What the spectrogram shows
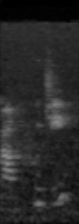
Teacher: So the bilabial fricatives. So this is like F and V, but not with your teeth, with both of your lips. So and they're hard for an English speaker.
